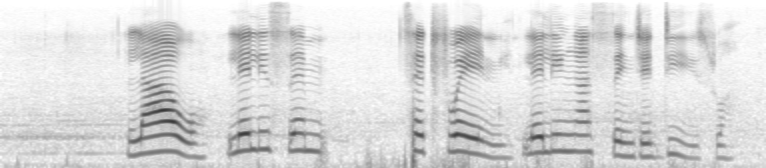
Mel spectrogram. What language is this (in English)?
Swati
